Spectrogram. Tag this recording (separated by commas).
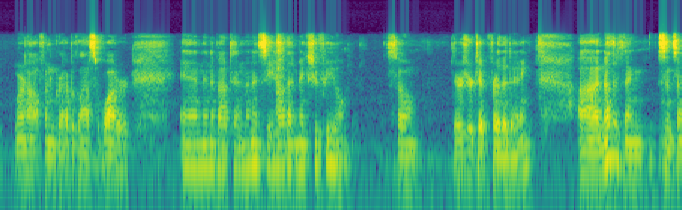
Speech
